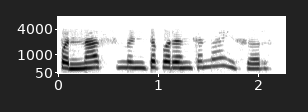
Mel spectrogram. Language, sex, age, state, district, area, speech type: Marathi, female, 45-60, Maharashtra, Nagpur, urban, conversation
